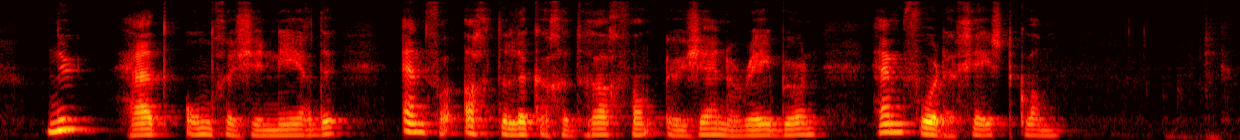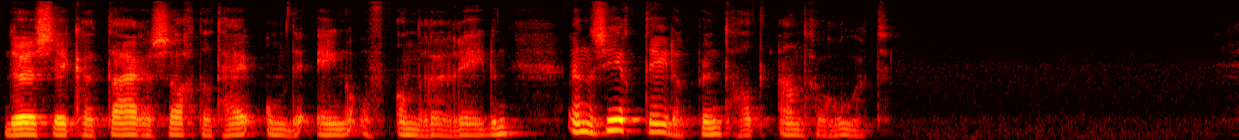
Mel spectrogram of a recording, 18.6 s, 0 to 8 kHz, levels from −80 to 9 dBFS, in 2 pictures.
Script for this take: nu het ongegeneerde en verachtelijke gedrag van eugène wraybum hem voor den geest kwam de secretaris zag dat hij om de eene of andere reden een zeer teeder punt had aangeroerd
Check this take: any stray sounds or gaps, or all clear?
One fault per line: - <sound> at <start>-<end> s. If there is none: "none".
none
